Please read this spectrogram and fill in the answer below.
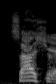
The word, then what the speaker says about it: Sacha: It's pronounced exactly like that. Sasha.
